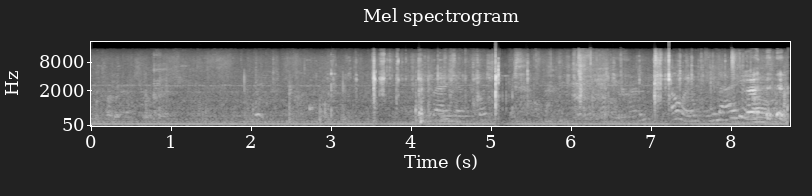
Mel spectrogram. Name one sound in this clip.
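Children talk and chatter nearby.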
